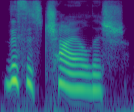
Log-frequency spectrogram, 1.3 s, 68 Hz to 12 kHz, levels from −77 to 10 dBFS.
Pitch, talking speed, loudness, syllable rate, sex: 220 Hz, 135 wpm, -16 LUFS, 3.4 syllables/s, female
